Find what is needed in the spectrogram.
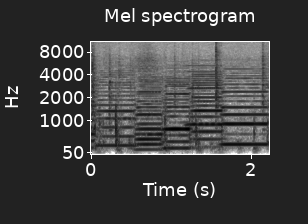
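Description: Antique Packard reed organ playing a quick run of sustained chords, the chord changing about every third of a second. Extra stops are drawn beyond the single cello stop, giving a fuller, bright reedy tone.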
